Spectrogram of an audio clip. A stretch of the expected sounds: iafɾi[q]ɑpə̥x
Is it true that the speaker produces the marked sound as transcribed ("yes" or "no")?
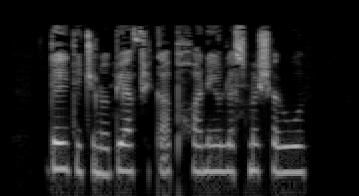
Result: no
